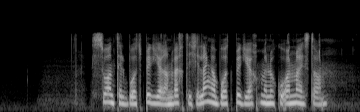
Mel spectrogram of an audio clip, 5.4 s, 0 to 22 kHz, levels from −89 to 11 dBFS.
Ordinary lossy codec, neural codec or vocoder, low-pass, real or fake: none; none; 7.2 kHz; real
